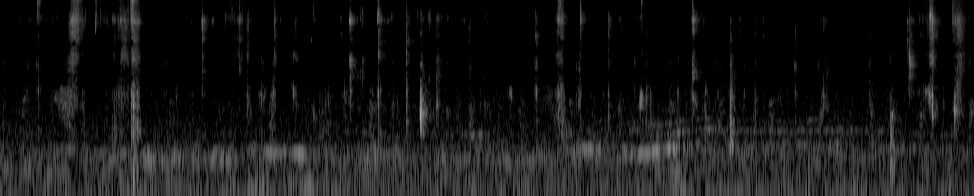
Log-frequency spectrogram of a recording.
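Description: Close-up eating sounds from a person eating with her hands: quiet chewing with scattered sharp clicks and crunches from bites. A crisp cluster of crunches near the end as she bites into a raw vegetable.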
